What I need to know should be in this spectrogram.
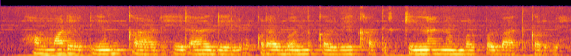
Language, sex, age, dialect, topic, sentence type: Maithili, female, 18-24, Bajjika, banking, question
